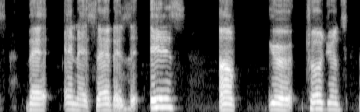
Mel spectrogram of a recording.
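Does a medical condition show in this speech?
Yes: multiple sclerosis.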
